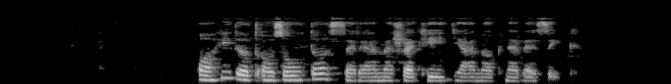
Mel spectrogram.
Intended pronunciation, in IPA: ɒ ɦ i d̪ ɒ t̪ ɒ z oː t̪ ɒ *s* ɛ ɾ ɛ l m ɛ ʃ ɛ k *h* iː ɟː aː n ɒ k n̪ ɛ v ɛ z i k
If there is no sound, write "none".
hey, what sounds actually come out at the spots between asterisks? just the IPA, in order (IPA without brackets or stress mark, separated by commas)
s, h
